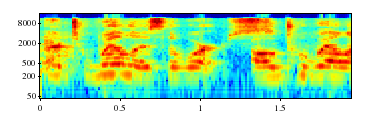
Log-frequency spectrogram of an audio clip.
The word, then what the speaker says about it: Tooele: you would say By the way, it's spelled, or Tooele is the worst.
